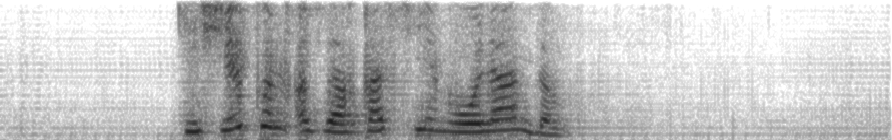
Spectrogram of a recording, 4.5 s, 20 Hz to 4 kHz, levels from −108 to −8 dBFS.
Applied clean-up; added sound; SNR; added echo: neural separator model SepFormer DNS4.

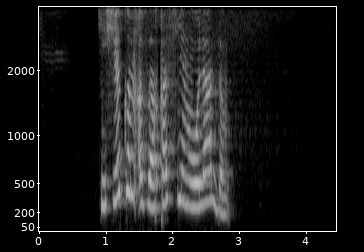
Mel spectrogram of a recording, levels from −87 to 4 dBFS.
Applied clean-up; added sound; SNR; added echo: neural mask model Resemble Enhance denoiser.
